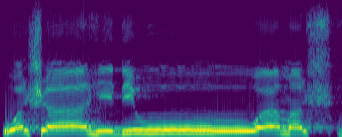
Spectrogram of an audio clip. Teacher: ada tanwin bertemu dengan wawu, maka dibaca idgham bi gunnah, kita panjangkan.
